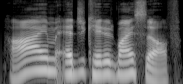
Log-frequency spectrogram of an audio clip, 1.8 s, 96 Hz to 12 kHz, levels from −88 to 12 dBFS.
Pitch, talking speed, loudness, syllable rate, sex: 160 Hz, 100 wpm, -16 LUFS, 4.4 syllables/s, male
